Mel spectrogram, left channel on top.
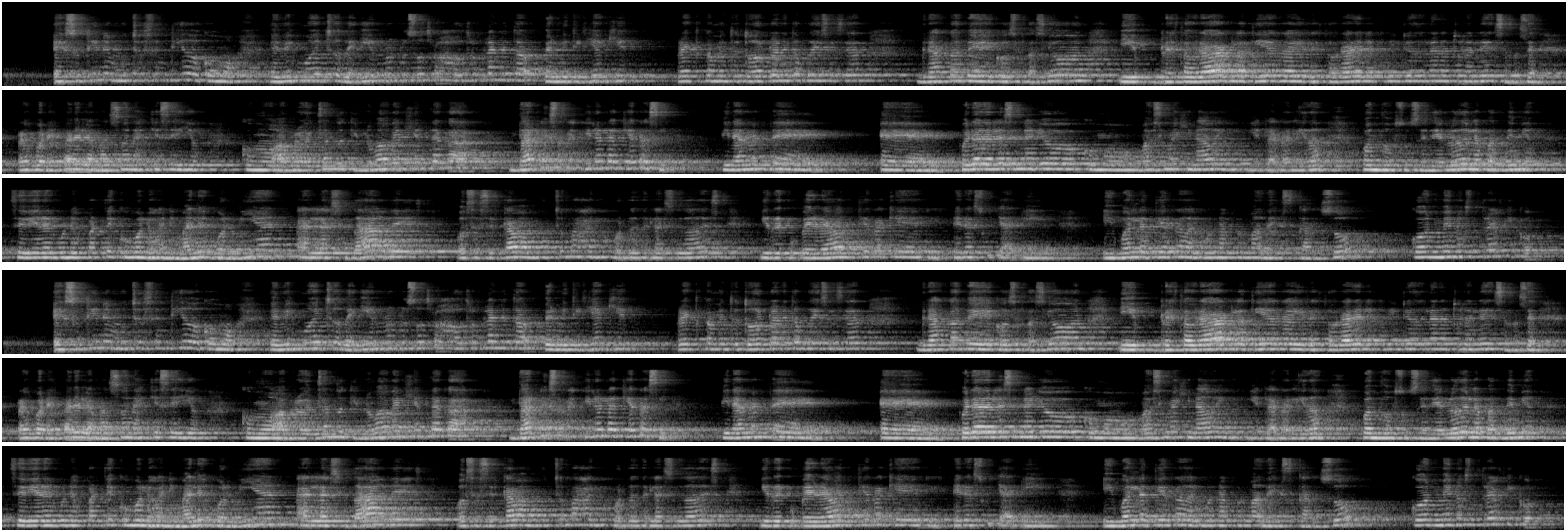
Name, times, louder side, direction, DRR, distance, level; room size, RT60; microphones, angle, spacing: voice 1, 0.5-6.3 6.8-20.3 20.7-22.3 22.8-23.8 24.4-31.0 31.4-35.5 35.8-41.8 42.3-44.8 45.4-46.6, right 1 dB, 25° right, -2 dB, 1.6 m, -21 dB
16.5 x 7.6 x 5.3 m, 2.7 s
head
